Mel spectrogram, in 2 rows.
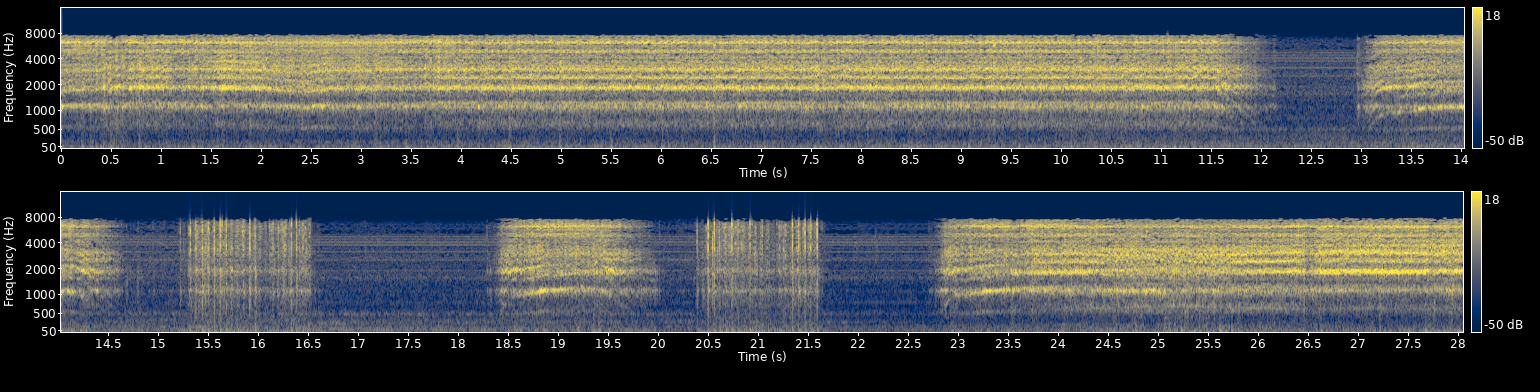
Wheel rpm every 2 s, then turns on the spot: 150, 150, 160, 160, 160, 130, 50, 40, 10, 70, 20, 60, 160, 160.
14-18 20-22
